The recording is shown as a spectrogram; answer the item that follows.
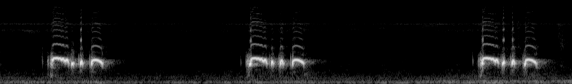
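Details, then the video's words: A local zebra dove sings the loud 'kung besar' song meant to draw other doves into singing. Three identical low coos, each with quick choppy notes, repeat at steady intervals of about two seconds. "Perkutut Lokal GACOR Suara Kung Besar Pancingan Burung Perkutut Agar Bunyi"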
